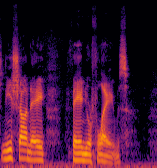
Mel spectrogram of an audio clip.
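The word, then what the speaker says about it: Nishane: dos this one i do know how to pronounce the name of it it's nishante fan your flames right here nishante fam your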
